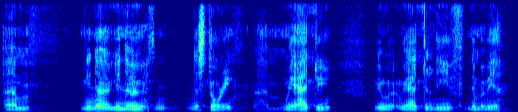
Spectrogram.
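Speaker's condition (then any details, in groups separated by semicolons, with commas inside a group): Cleft palate; talks funny, self-described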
